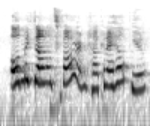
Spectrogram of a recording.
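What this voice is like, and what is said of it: Customer-service phone voice. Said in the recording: “Phone voice is really good.”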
